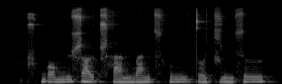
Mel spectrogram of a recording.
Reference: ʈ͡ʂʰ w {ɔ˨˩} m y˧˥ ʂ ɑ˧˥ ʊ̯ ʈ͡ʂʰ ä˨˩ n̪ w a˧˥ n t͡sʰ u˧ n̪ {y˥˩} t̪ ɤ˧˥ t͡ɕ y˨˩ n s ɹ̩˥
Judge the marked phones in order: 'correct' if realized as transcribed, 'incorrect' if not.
correct, incorrect: i˥˩

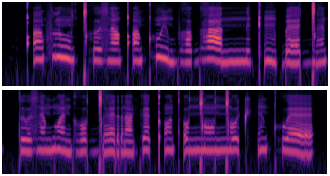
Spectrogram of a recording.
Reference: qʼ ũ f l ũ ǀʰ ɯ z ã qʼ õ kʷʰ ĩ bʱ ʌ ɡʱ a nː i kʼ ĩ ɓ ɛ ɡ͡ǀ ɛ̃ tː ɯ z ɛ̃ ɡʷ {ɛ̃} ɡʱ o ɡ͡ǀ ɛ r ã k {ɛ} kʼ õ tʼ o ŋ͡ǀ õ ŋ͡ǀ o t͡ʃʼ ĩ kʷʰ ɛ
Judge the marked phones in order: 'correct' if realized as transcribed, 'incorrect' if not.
correct, correct

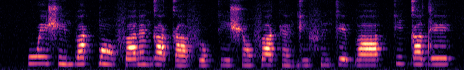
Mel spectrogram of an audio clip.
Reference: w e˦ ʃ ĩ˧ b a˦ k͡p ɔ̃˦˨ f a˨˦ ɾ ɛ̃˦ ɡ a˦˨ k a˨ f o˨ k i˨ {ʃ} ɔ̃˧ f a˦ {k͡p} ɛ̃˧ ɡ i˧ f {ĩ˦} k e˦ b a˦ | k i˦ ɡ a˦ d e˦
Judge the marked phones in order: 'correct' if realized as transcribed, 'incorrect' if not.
correct, incorrect: k, incorrect: ĩ˧

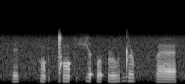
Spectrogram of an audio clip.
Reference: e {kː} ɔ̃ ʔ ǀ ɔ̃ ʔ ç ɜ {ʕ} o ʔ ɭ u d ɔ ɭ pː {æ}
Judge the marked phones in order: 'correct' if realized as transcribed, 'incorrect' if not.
correct, incorrect: ʔ, correct

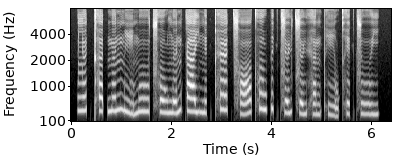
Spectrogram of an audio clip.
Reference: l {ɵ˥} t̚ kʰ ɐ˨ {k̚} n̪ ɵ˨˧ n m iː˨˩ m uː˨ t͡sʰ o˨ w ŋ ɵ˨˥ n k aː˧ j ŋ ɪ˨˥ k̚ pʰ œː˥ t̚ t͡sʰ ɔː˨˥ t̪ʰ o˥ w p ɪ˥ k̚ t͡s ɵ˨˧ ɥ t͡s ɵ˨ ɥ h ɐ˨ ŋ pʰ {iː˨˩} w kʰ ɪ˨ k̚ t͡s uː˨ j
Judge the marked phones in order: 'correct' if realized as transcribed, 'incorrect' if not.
incorrect: ɵ˨˥, incorrect: t̚, correct

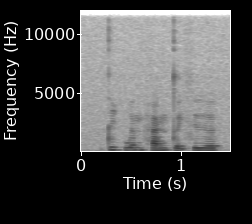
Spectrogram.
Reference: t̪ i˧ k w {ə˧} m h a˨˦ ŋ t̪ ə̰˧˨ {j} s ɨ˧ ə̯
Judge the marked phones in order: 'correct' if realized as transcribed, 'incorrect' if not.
correct, correct

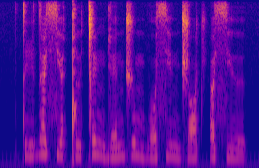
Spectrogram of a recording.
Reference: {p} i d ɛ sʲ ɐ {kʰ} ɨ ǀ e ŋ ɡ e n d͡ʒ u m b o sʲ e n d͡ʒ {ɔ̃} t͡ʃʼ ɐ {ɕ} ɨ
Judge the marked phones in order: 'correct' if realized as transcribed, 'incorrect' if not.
incorrect: t, incorrect: ǃ, incorrect: ɔ, incorrect: sʲ

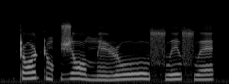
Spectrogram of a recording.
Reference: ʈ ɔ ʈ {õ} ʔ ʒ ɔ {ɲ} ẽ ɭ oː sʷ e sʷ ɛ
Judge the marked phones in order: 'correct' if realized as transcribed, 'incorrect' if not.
correct, incorrect: m

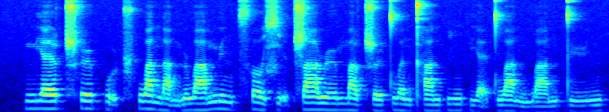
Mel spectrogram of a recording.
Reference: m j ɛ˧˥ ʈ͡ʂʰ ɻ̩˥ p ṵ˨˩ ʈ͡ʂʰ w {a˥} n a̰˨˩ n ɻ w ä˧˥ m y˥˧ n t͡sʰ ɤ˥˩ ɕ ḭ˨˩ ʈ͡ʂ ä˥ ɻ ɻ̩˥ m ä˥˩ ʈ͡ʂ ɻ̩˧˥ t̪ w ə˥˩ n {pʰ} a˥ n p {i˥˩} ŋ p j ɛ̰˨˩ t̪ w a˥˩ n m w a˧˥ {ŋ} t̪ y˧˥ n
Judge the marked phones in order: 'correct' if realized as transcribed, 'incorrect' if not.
incorrect: a˥˩, incorrect: kʰ, incorrect: i˥, incorrect: n

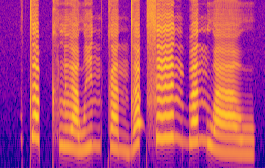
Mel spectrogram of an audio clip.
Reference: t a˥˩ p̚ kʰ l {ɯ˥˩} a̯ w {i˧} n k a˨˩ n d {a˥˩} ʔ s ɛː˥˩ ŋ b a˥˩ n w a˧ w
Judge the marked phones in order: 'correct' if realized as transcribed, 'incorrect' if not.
incorrect: ɯ˨˩, correct, correct

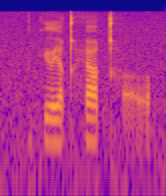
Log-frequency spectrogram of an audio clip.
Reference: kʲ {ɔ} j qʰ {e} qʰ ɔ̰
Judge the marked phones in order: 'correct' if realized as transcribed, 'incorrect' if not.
correct, correct

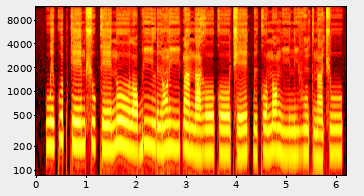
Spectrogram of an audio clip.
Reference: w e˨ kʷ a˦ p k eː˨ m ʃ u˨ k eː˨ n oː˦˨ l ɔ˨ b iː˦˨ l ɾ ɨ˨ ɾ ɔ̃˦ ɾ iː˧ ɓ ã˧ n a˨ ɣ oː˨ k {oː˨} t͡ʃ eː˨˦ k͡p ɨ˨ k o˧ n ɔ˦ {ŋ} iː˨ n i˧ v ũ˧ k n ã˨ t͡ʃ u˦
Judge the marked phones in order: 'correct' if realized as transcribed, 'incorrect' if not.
correct, correct

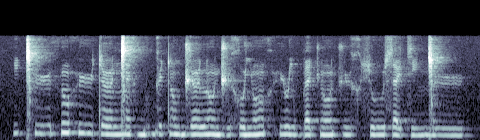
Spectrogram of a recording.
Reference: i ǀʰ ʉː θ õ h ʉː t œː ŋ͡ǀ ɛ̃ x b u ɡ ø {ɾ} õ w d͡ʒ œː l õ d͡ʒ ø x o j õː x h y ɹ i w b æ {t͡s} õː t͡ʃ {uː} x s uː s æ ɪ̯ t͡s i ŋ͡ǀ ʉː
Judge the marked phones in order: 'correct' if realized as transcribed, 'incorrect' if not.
incorrect: t, incorrect: t͡ʃ, incorrect: ʉː

